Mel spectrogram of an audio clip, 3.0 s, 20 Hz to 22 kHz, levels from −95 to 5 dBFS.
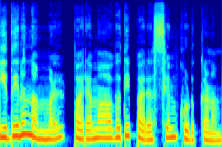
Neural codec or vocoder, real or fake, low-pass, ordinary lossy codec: vocoder, 44.1 kHz, 128 mel bands, Pupu-Vocoder; fake; 19.8 kHz; Opus, 64 kbps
